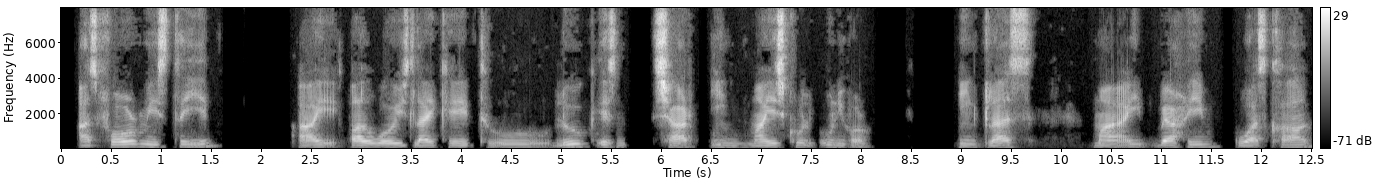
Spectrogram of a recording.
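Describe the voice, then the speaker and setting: A man with a Spanish accent speaks at a very slow pace and a medium pitch, with ordinary pitch variation and long, frequent pauses against a quiet background. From Colombia, Nariño (Ipiales). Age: 20s. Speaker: agronomy student. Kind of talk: class assignment presentation. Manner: halting.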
